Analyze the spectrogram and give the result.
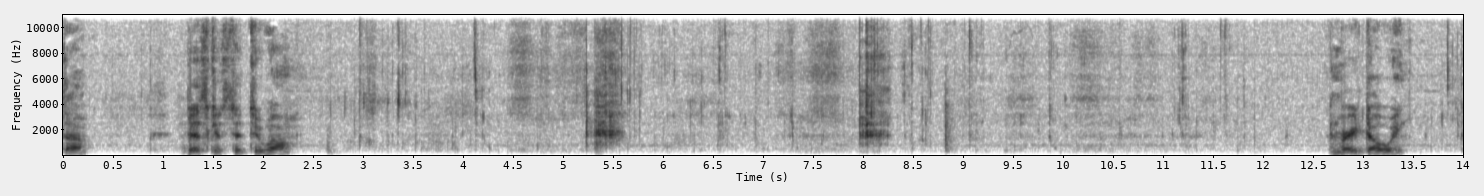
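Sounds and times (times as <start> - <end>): person chewing food: 2.7 - 12.4, 13.4 - 14.0
wet mouth clicks: 13.4 - 14.0.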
